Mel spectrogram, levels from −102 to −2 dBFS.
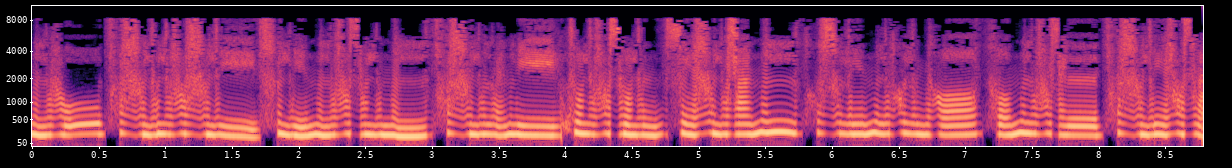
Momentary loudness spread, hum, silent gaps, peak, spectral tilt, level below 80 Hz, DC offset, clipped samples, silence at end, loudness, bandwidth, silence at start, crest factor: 4 LU; none; none; -4 dBFS; -6.5 dB/octave; -56 dBFS; under 0.1%; under 0.1%; 0 s; -18 LUFS; 8.8 kHz; 0 s; 14 dB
